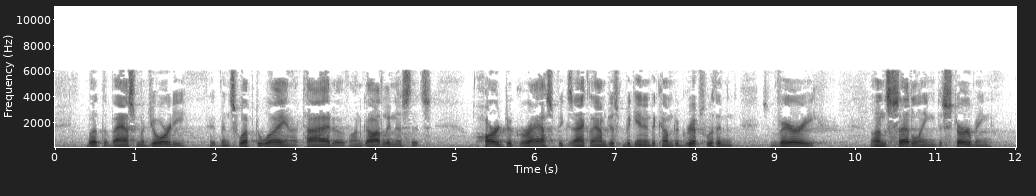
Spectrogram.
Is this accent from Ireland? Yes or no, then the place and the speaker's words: no; United States; I'm an American, obviously.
